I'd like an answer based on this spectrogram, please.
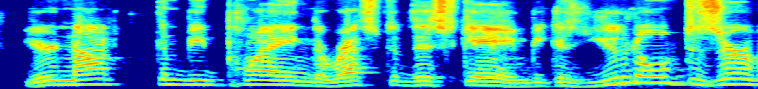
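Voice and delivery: ordinary talk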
